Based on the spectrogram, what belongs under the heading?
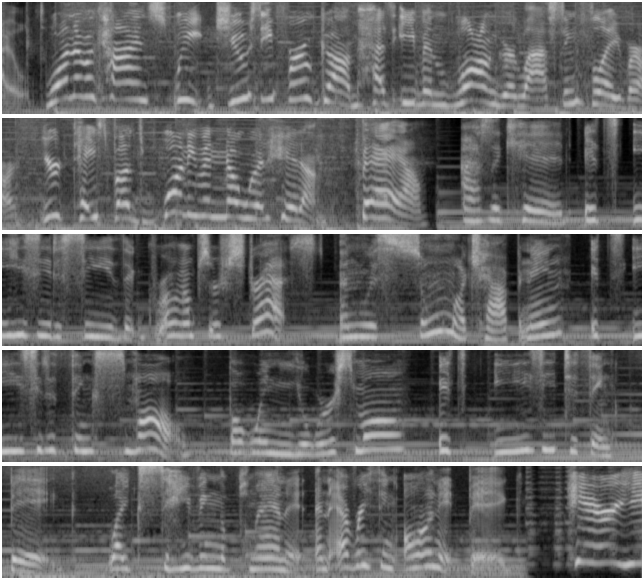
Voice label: kids commercial

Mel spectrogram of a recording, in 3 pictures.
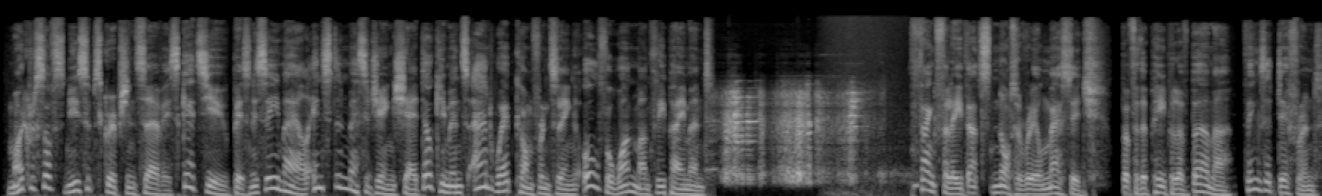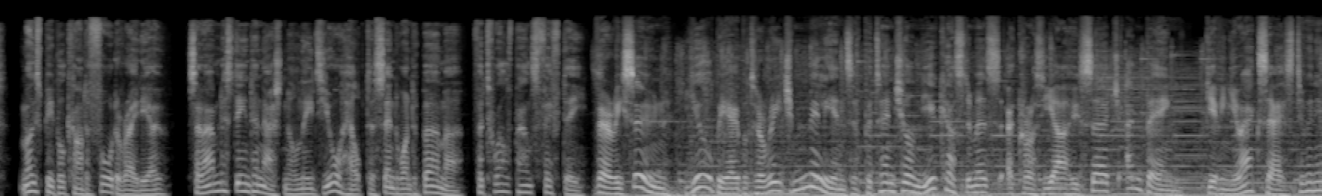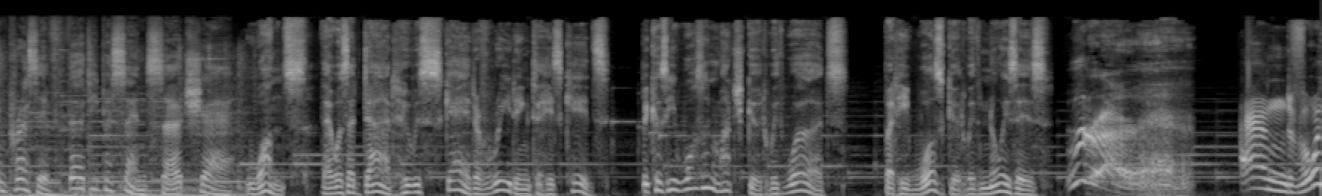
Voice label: british commercial

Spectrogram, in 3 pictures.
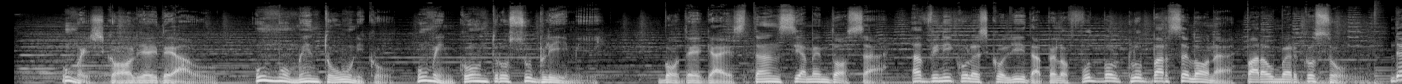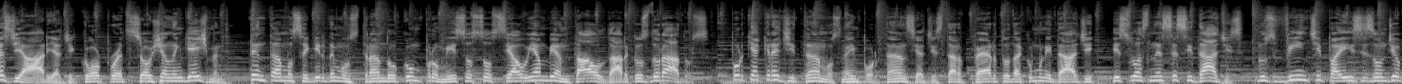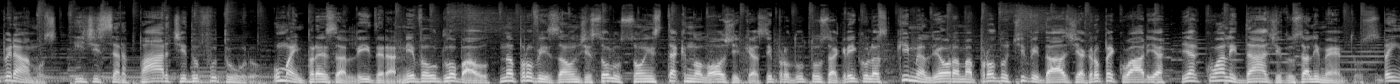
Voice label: portuguese brazilian commercial

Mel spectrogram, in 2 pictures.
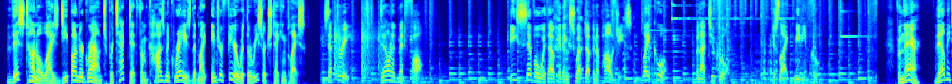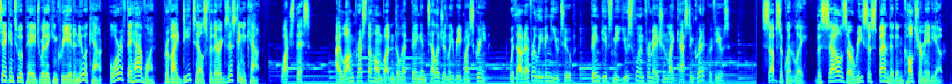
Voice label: men corporate

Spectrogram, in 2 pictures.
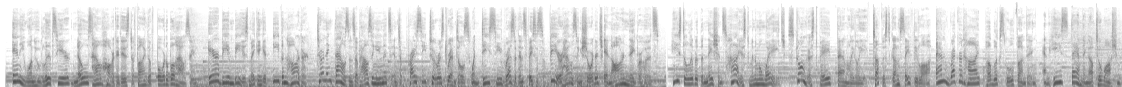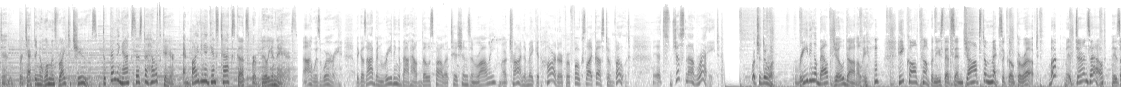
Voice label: women political

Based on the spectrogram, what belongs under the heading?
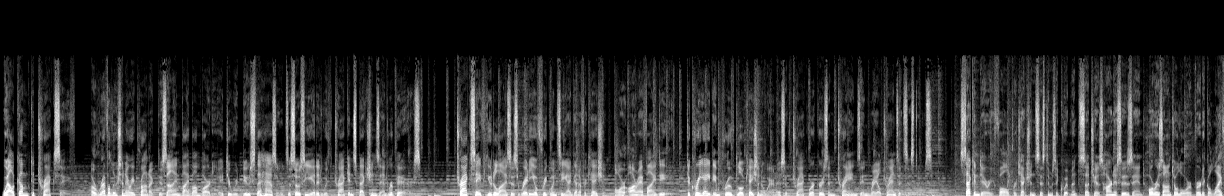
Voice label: men elearning

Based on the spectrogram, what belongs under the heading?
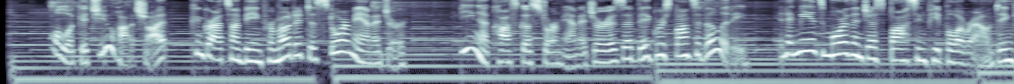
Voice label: women elearning

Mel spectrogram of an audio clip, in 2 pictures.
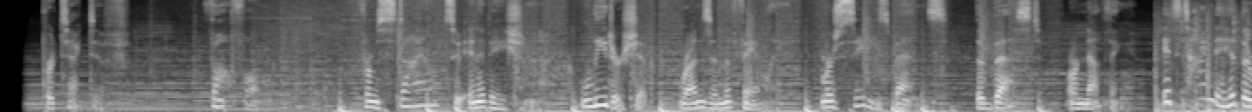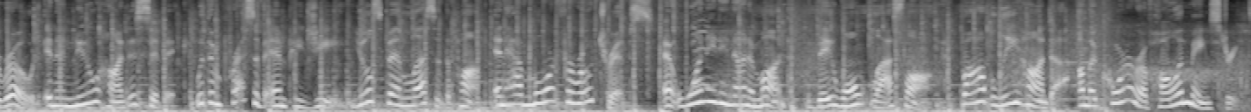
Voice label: women other automotive

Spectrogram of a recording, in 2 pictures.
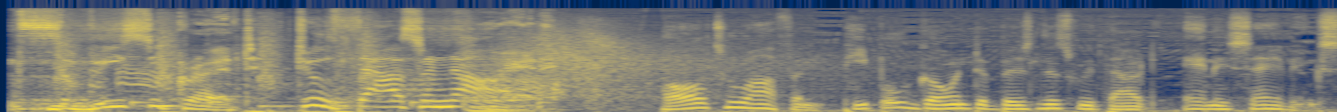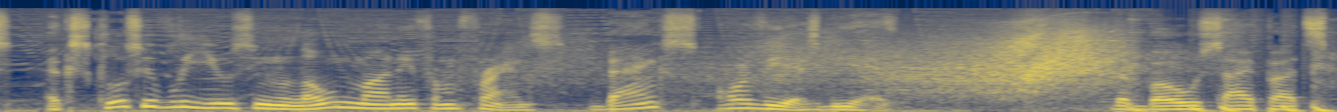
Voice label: spanish accented english

